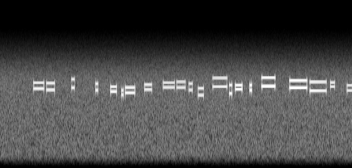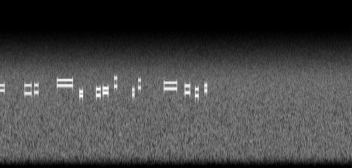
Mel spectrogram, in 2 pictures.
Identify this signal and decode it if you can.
Pairs of high tones at irregular times, with radio static and fading. There is no code.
